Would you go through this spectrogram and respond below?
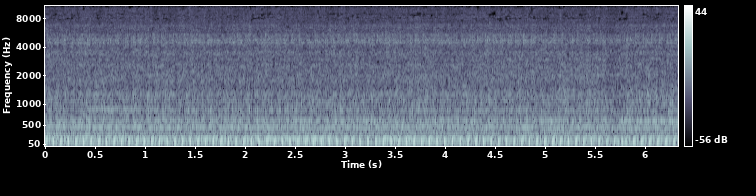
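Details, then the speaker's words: Yamaha Mio M3 125 fuel-injected scooter after throttle body service, first start: quick even idle thump about three per second that won't settle lower; idle too high, lowered by tightening the throttle body air screw (loosen if too low). "Oke, ini terlalu besar ya, jadi kita kecilin."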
